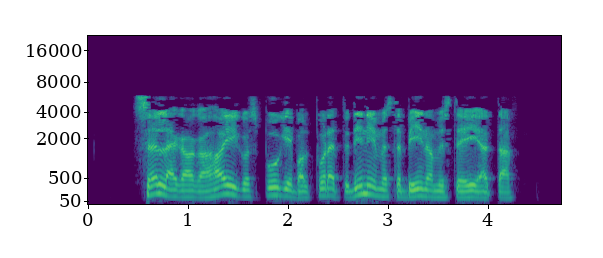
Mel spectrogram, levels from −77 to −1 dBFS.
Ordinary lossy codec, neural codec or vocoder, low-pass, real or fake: MP3, 24 kbps; none; 7.2 kHz; real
